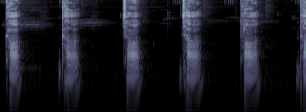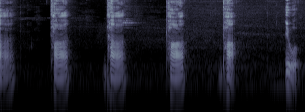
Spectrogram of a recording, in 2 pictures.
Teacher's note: ಹೆಚ್ಚು ಉಸಿರಿನಿಂದ ಉಚ್ಚರಿಸಲ್ಪಡುವ ಅಕ್ಷರಗಳನ್ನು ಮಹಾಪ್ರಾಣ ಎಂದು ಕರೆಯಲಾಗುತ್ತದೆ.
